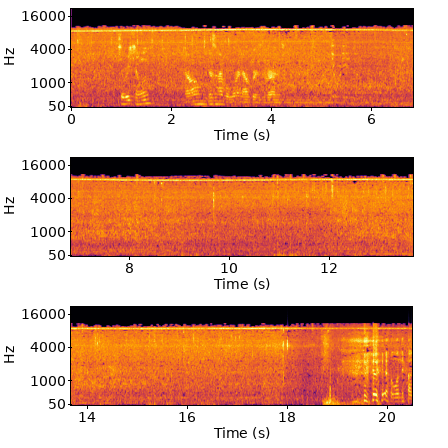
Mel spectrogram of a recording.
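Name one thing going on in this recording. A man speaks calmly, heard through a speaker.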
